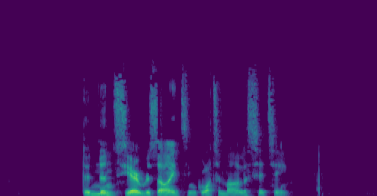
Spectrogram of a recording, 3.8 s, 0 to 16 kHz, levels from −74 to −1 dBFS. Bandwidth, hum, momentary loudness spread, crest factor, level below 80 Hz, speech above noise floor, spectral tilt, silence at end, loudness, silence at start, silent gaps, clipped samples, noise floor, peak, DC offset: 11 kHz; none; 15 LU; 22 dB; -66 dBFS; 52 dB; -4.5 dB/octave; 0.9 s; -25 LUFS; 0.8 s; none; under 0.1%; -78 dBFS; -4 dBFS; under 0.1%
